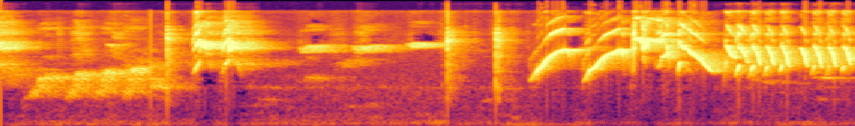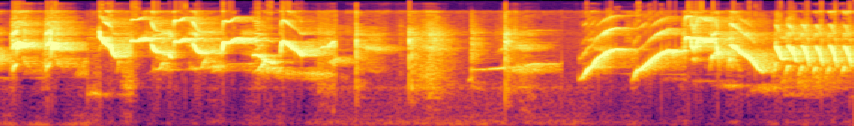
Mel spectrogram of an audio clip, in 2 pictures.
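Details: Male White-rumped shama in loud, continuous song: rapid rising whistles, dense trilled bursts and sharp upslurred notes that tumble one after another, with brief sharp clicks between phrases.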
